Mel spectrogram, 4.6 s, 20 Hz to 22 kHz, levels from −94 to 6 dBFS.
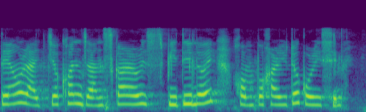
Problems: constant background noise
